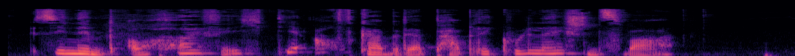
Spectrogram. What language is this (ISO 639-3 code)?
deu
